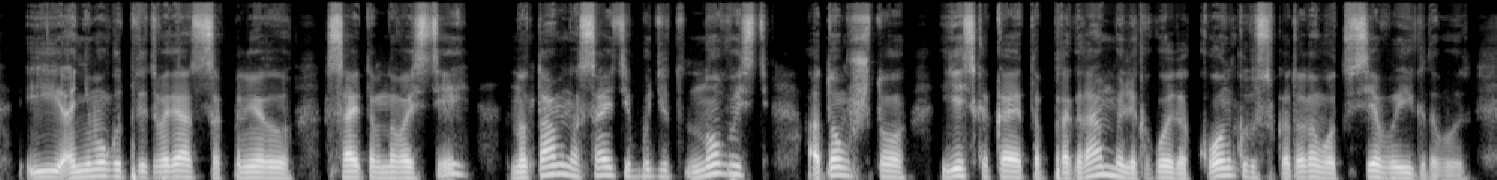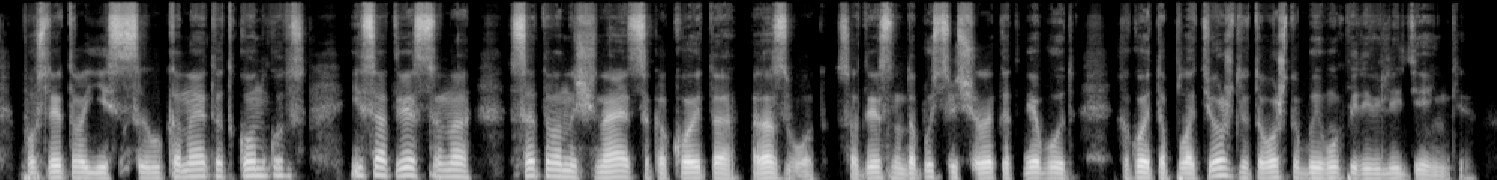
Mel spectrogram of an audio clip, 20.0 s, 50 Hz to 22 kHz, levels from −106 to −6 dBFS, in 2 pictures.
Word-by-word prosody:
И 130 +1 0
они 130 +4 +2
могут 145 -3 0
притворяться, 130 0 +1
к - - -31
примеру, 115 -2 +1 0.2
сайтом 125 -2 +2
новостей, 120 - 0 0.2
но 125 +1 +1
там 185 +7 0
на 155 - -2
сайте 165 0 +2
будет 140 0 -9
новость 190 - -1 0.2
о - - +2
том, 170 -1 +2
что 130 -4 -2 0.2
есть 150 +3 +2
какая-то 130 -1 0
программа 140 +7 0
или 115 - 0
какой-то 120 -2 -1
конкурс, 135 -7 0
в - - -9
котором 125 +3 -1
вот 110 - -2
все 135 0 +2
выигрывают. 95 -7 -4 0.3
После 120 +2 0
этого 120 -2 -1
есть 115 0 +3
ссылка 115 +3 +2
на 145 +2 0
этот 145 -2 -5
конкурс 155 0 -2 0.3
и, - - -4
соответственно, 150 -5 +4 0.2
с - - +6
этого 155 -2 +1
начинается 125 0 +1
какой-то 110 -1 0
развод. 95 -7 +1
Соответственно, 115 -2 0
допустим, 120 +1 0
с - - -2
человека 110 0 0
требуют 110 -1 0 0.2
какой-то 120 -1 +1
платеж 145 +9 0
для 115 -4 -7
того, 115 +2 +1
чтобы 110 -2 -2
ему 110 +1 0
перевели 105 -1 -4
деньги. 90 -1 -7
120 Hz, 165 wpm, -24 LUFS, 115-145 Hz, 0.3 s, с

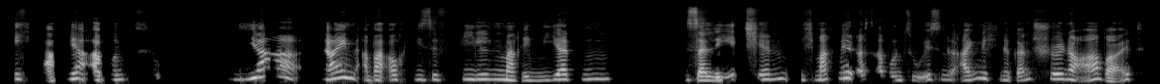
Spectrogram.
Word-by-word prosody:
Ich 245 -1 -4
hab - - +3
mir 260 +1 +3
ab 205 0 +6
und 225 +1 -7
zu 445 0 -24 0.7
ja! 260 +10 +4 0.6
Nein, 280 +4 +6
aber 205 -1 +1
auch 220 +1 -2
diese 220 0 -8
vielen 230 +1 -2
marinierten 230 +6 0 0.7
Salätchen. 225 - +1
Ich 210 -1 -12
mache 210 +4 +1
mir 285 -1 +1
das - - -4
ab 205 -1 -7
und 195 +1 -7
zu, 325 - -10
ist 230 -5 -7
'ne 220 - -10
eigentlich 255 +7 -2
'ne 200 -3 -8
ganz 220 +8 -5
schöne 245 -3 +2
Arbeit. 250 - 0
230 Hz, 145 wpm, -25 LUFS, 205-250 Hz, 0.7 s, ab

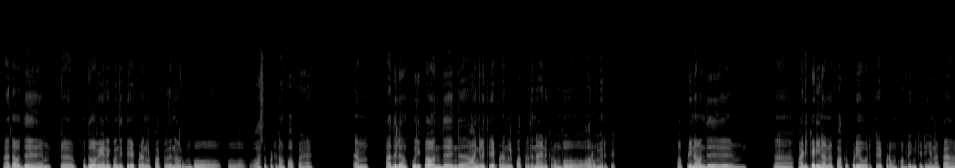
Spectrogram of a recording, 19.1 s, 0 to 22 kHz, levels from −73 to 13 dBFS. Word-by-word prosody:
அதாவது 195 +4 +2 0.4
ம் - - -2 0.3
அ - - 0 0.4
பொதுவாவே 170 +7 +4
எனக்கு 160 -1 +1
வந்து 145 +1 0
திரைப்படங்கள் 135 -1 +1
பார்க்கறதுனா, 125 0 -2
ரொம்போ 125 +3 -2 0.7
அ - - -7 0.5
ஆசைப்பட்டு 115 -1 -8
நான் 105 -3 -4
பார்ப்பேன். 100 0 -6 1.0
ம் 135 -1 +1 0.5
அதிலும் 195 +3 +4
குறிப்பா 195 +3 +3
வந்து 170 +2 +3 0.2
இந்த 140 -1 0 0.2
ஆங்கில 175 +1 +3
திரைப்படங்கள் 125 -3 0
பார்க்கறதுனா, 120 +3 -2
எனக்கு 120 -1 -5
ரொம்போ 120 +2 -1 0.4
ஆர்வம் 110 -2 -1
இருக்கு. 100 -3 -12 1.3
அப்படி 155 +5 -1
நான் 165 -1 +6
வந்து 180 +4 +3 0.5
ம் 110 -1 -8 0.7
அ - - -1 0.5
அடிக்கடி 190 +5 +6
நானு 150 -6 +3
பார்க்கக்கூடிய 135 +1 +1
ஒரு 115 -1 -3
திரைப்படம் 115 -4 -4
அப்டின்னு 115 0 -4
கேட்டீங்னாக்கா, 115 +4 -3
130 Hz, 115 wpm, -23 LUFS, 115-165 Hz, 1.3 s, நான்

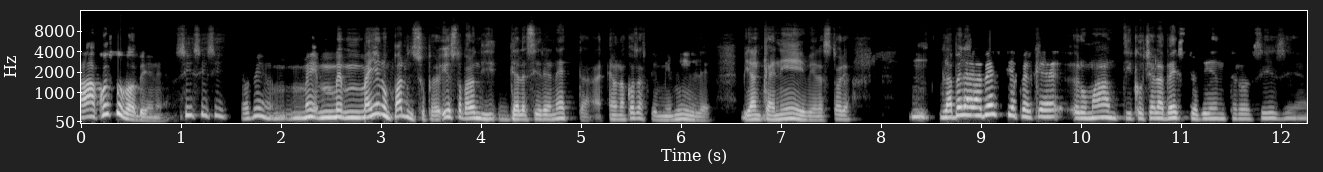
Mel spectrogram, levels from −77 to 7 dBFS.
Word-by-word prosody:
Ah, 225 +3 +6
questo 300 +3 +4
va - - +4
bene. 100 -2 -6
Sì, 270 0 -3
sì, 270 +1 -6
sì, 235 -2 -8
va 165 - -8
ben 240 +2 -1
m 170 +1 -5
me 215 +3 +4
me 200 +3 +5
ma 195 +2 +4
io 295 +7 +4
non 255 -8 +5
parlo 230 -1 +2
di 165 - -1
super 130 0 -4
io 215 - +3
sto - - -3
parlando 170 -1 +3
di 150 +1 -2
della 140 +1 0
Sirenetta 155 +5 -3
eh, - - -16
è 140 - -7
una 135 -1 -3
cosa 175 +4 -2
femminile. 120 -3 -5 0.2
Biancaneve, 140 -1 0
la 120 - -6
storia 135 +3 -6 0.6
mhmm, 220 0 -2
La 205 0 +4
Bella 265 +3 +6
e - - +6
la 260 - +6
Bestia 290 -1 +3
perché 220 +1 0
romantico, 180 -1 0
c'è 175 +3 -1
la 175 -1 +3
bestia 175 -2 0
dentro 155 -1 -5
sì, 170 +3 -5
sì. 165 +2 -11
175 Hz, 225 wpm, -16 LUFS, 145-215 Hz, 0.6 s, Ah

